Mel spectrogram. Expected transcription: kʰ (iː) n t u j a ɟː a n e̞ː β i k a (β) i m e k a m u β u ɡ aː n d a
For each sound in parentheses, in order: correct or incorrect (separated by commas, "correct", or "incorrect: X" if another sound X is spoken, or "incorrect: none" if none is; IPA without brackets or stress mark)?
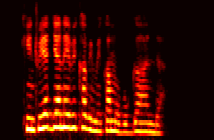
correct, correct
